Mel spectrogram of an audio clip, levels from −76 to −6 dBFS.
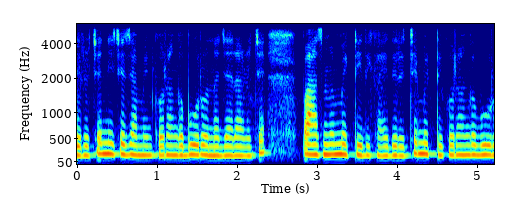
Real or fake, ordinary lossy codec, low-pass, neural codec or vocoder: fake; none; 5.4 kHz; codec, 16 kHz in and 24 kHz out, 1 kbps, XY-Tokenizer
